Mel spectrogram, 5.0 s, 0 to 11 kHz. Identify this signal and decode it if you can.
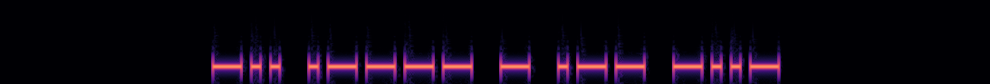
Morse code, heard as a keyed tone, about 25 wpm, 700 Hz. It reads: D1TWX
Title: Code Groups - 5 Letter:Numbers - 25wpm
